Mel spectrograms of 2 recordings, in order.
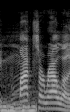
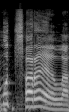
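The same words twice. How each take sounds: First: The word is said in full, standard American style. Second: The word is clipped in the Italian-American way. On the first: This is the outsider's way of saying it. The speaker calls it wrong. "you say mozzarella" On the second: This is the local way of saying it. The speaker calls it right. "instead of mozzarella"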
